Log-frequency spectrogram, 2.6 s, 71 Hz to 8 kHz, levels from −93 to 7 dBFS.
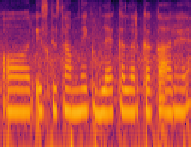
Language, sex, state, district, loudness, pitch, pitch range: Hindi, female, Odisha, Nuapada, -16 LUFS, 225 Hz, 220-230 Hz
